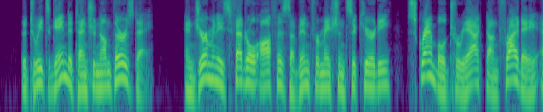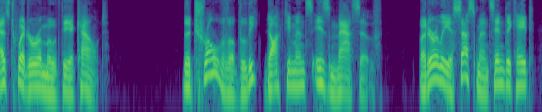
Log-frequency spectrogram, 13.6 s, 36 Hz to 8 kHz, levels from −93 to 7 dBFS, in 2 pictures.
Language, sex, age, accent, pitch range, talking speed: English, male, 40-59, American, 105-150 Hz, 150 wpm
